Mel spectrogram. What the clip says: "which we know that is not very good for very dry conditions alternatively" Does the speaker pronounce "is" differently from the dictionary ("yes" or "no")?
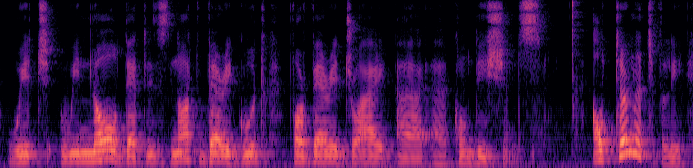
no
